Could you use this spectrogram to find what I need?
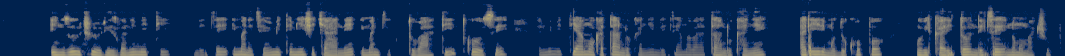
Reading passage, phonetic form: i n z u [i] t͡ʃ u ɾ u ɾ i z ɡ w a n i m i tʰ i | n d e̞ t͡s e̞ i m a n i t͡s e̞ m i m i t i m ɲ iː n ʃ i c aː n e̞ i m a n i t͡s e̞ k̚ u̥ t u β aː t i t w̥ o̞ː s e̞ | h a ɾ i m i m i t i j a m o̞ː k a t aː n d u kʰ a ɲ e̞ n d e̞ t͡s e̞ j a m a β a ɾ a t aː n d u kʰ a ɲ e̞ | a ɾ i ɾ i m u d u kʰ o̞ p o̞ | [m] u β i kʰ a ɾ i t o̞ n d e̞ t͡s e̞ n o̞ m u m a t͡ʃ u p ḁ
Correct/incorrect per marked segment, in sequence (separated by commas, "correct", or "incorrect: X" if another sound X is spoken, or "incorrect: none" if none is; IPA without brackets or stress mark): correct, correct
